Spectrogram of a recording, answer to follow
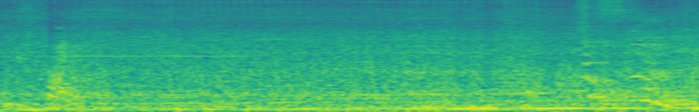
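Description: A low, steady engine hum, growing louder about three seconds in.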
